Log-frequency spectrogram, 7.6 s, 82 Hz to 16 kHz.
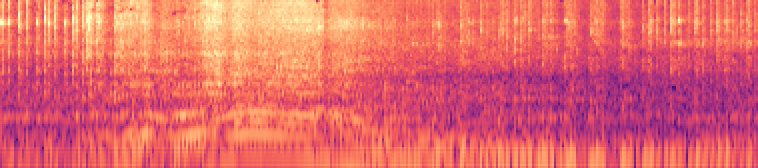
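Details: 1963 Austin Healey Sprite 1098 with race cam and straight headers, first drive after engine modifications, tune unfinished: engine note rises under throttle then sags and bogs unevenly, wanting to stall when given a little gas; stumble on throttle tip-in.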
